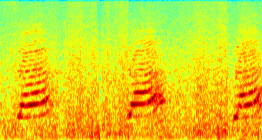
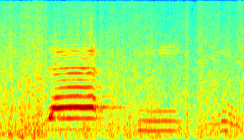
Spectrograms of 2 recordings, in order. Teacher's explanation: zai itu dikeluarkan murni, sempurna oleh suara tanpa diiringi oleh nafas. Tidak boleh zai itu dikeluarkan dengan beriringan nafas. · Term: jahar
